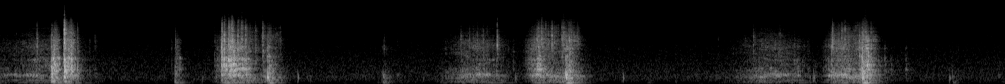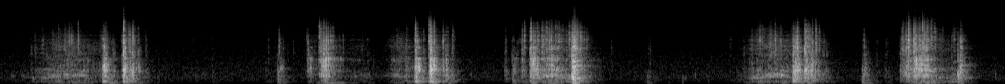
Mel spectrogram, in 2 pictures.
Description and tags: Sound of a wooden cabinet drawer sliding open and close. Recorded on a Marantz PMD661 with a shotgun mic.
